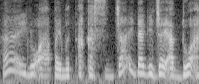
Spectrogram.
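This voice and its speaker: A highish voice that swoops freely. A woman plays a practical country mother in a radio drama, nagging and questioning her household. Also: lively intonation, moderate pace. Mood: resigned explaining. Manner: scolding, questioning. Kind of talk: family radio-drama acting.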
